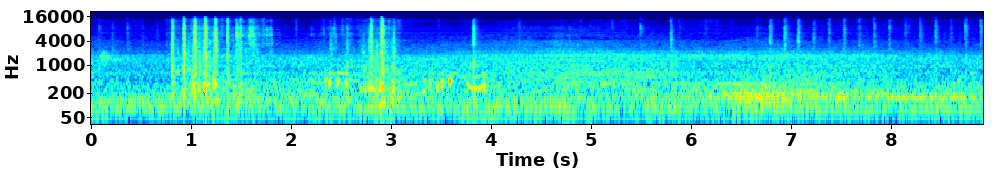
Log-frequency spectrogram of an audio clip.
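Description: Domestic pigeons cooing, with a quick run of sharp claps about a second in and a few more around three seconds.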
